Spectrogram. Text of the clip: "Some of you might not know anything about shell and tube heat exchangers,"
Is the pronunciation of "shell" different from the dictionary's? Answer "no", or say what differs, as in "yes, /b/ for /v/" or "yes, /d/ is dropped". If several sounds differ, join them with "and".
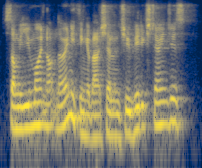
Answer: no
